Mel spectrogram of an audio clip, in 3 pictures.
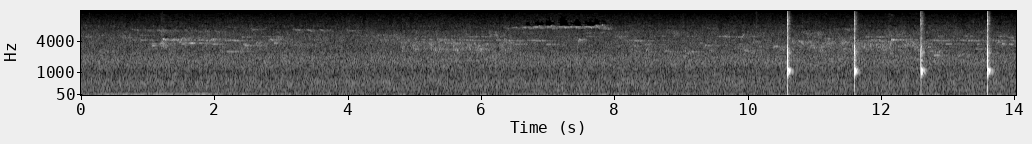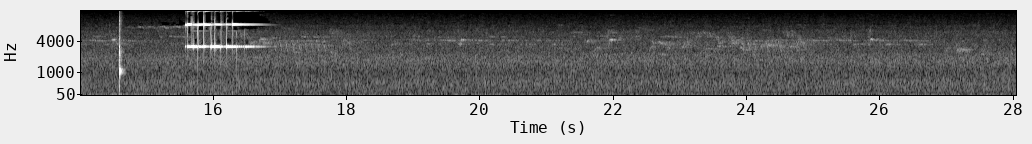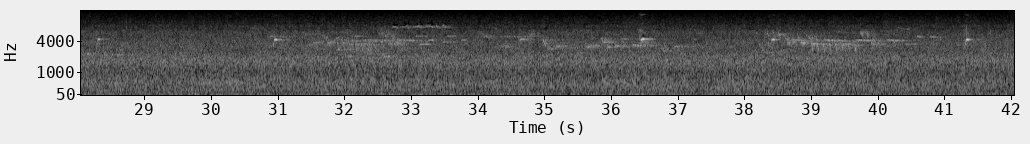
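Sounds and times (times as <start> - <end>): birds chirping: 15.6 - 16.8
timer ticking: 15.6 - 16.8.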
